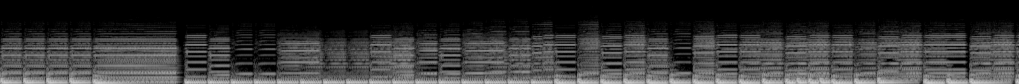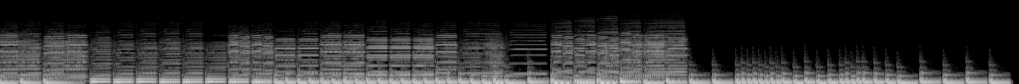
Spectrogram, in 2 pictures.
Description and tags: Loving Forrest
Song that is rather spastic. Strong start.
experiment, score, soundesign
